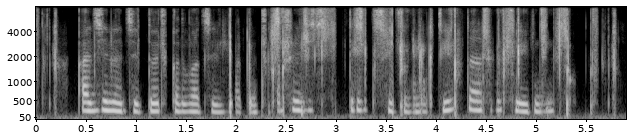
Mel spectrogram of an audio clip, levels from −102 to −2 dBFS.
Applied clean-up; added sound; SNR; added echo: neural diffusion model UNIVERSE++.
